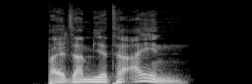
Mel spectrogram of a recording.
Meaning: inflection of einbalsamieren: 1. first/third-person singular preterite 2. first/third-person singular subjunctive II
- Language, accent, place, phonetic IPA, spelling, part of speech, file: German, Germany, Berlin, [balzaˌmiːɐ̯tə ˈaɪ̯n], balsamierte ein, verb, De-balsamierte ein.ogg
